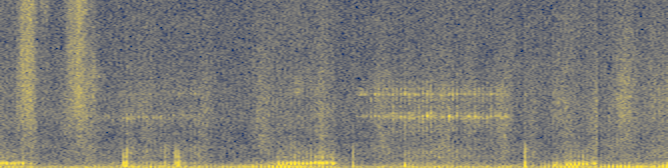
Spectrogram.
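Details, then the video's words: Domestic cat purring while being scratched with fake nails indoors; a steady low rumbling purr swells and fades in breath cycles, with a few sharp nail clicks and faint scratching, no talking. "Scratchy Cat Massage | 🐈 Lots of Purring"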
